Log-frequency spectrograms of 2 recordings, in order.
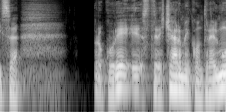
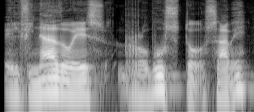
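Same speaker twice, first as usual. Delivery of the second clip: creepy butler; 3 semitones lower, slower than usual. A narrator's reading. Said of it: "Escuché de nuevo su voz cavernosa".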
